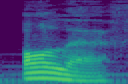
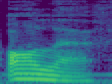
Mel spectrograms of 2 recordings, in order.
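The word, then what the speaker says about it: aleph: The first letter of the Hebrew alphabet ol is often associated with air or breath. Phonetically it is a silent glottle stop necessitating an open mouth to produce its initial sound.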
